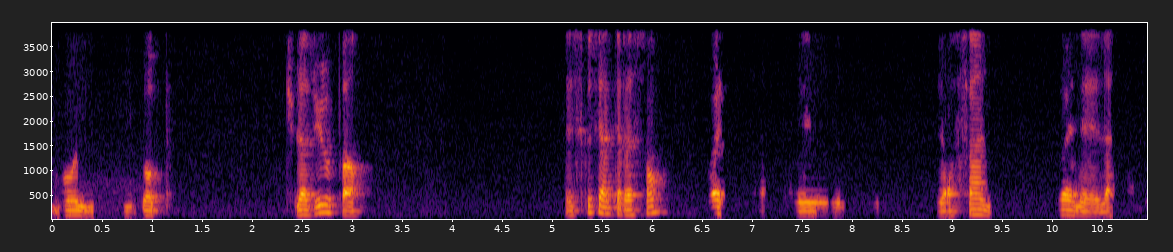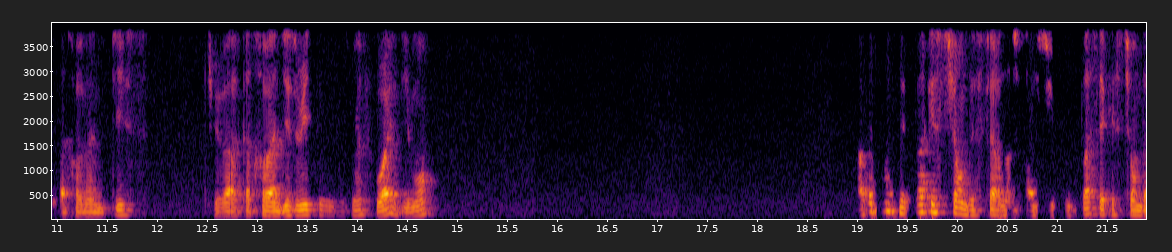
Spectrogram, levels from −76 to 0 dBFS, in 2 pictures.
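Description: Speech suppressed in double talk hits at 0.0 to 0.95 s, 6.51 to 9.01 s, 9.35 s, 10.04 to 10.28 s, 10.61 to 11.1 s, 18.98 to 19.66 s and 20.46 to 21.27 s. Each time, the talker's level sinks by about 20 to 35 dB. The longest and deepest dip runs about two seconds. The likely cause is an echo canceller that could not separate the near talker from the overlapping far-end echo and turned the near talker down with it.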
